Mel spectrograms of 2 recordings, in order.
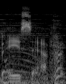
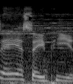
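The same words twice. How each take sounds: First: It is said as a single word. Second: It is spelled out letter by letter. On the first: The speaker calls it right. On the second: The speaker calls it wrong.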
